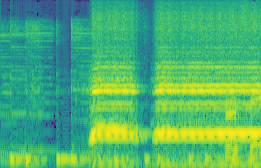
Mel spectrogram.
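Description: Train whistle sound effect in a Scratch coding project, two long steady whistle blasts with a brief break between them, loud and clear, following a few short tonal notes.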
